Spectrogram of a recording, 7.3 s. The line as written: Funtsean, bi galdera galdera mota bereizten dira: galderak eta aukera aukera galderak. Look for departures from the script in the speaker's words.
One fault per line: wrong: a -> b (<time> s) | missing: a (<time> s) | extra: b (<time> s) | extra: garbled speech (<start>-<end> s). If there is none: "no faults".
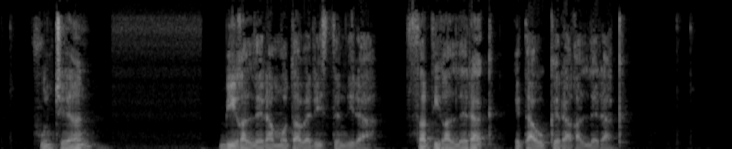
missing: galdera (2.8 s)
extra: zati (4.2 s)
missing: aukera (5.8 s)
